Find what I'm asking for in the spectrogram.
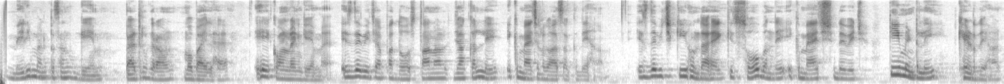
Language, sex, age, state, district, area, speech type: Punjabi, male, 18-30, Punjab, Patiala, rural, spontaneous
